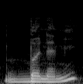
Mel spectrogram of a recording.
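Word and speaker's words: bon ami: got this adjective okay and then you pronounce it bonami when you make this link second example bam so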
